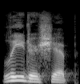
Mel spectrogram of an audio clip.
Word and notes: leadership: American English

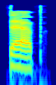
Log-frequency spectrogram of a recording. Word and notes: dep: British English

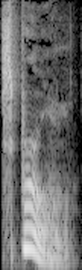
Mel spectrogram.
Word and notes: sprawl: British English

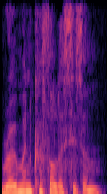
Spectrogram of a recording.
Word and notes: roman catholicism: British English

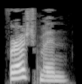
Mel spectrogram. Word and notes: freshmen: British English

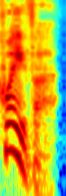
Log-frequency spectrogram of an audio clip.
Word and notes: quaver: British English

